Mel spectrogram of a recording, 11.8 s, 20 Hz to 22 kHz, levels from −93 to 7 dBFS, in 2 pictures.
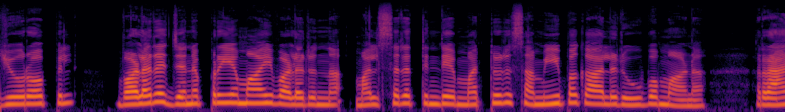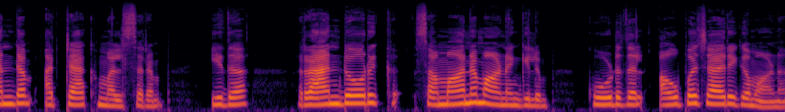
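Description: No technical faults can be heard anywhere in this speech recording.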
